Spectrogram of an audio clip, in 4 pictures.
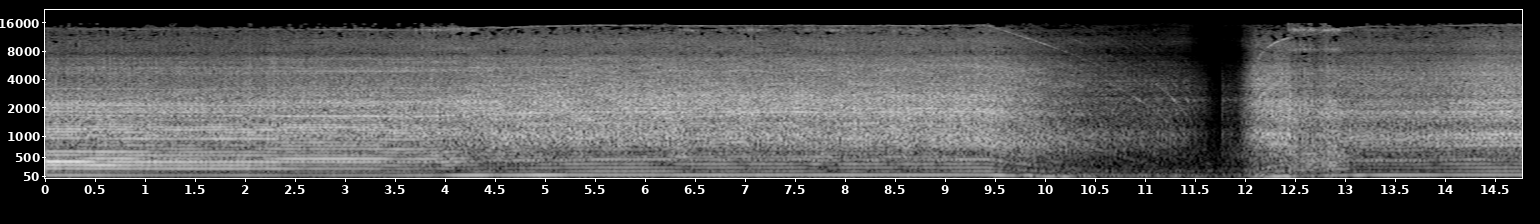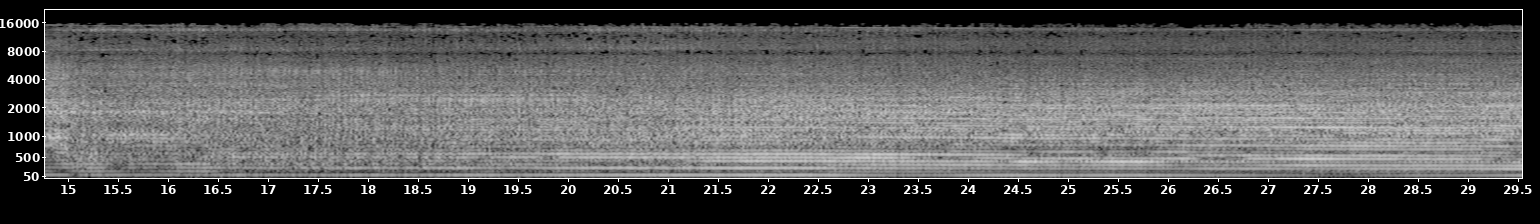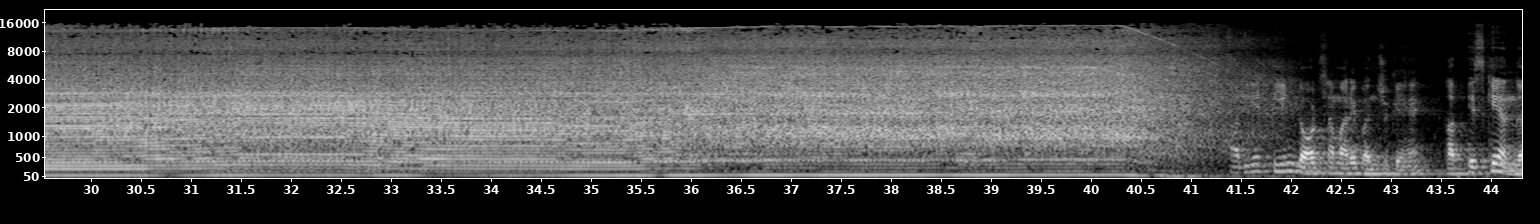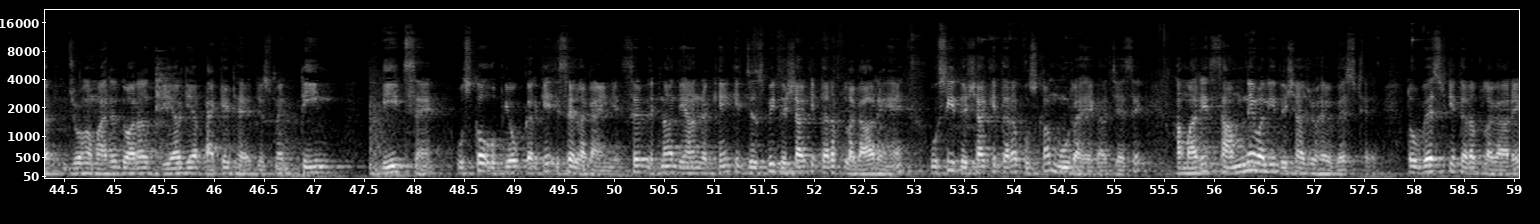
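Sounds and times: electric drill boring through tile: 0.0s - 42.1s.

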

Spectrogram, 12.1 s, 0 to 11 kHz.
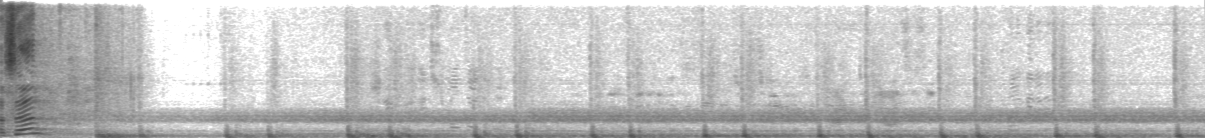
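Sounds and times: steady hum: 0.0s - 12.0s
low heartbeat-like thump: 0.9s - 12.0s.

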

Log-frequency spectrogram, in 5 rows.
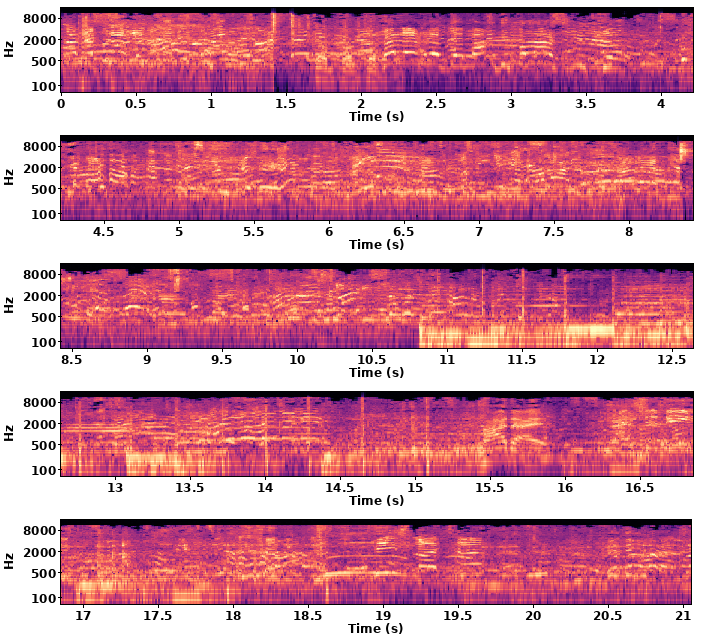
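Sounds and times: crowd talking: 0.0s - 21.0s.

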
